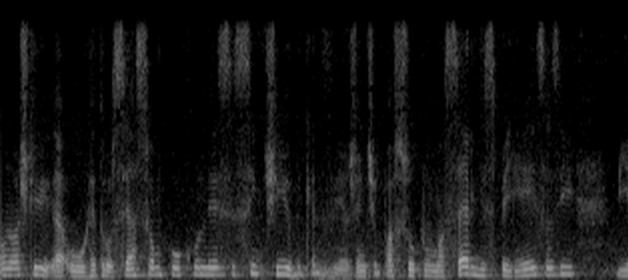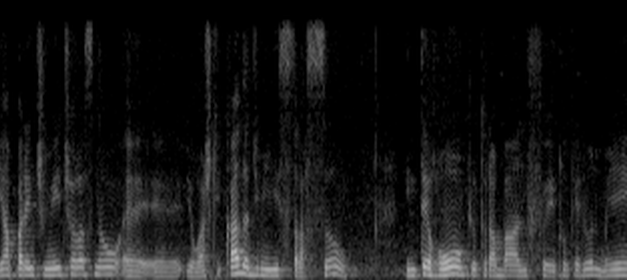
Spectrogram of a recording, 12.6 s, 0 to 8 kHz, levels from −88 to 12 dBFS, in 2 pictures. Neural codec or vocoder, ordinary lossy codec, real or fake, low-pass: codec, 24 kHz, 0.9 kbps, WavTokenizer, medium speech release version 2; none; fake; 7.2 kHz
